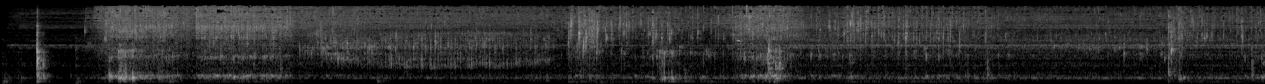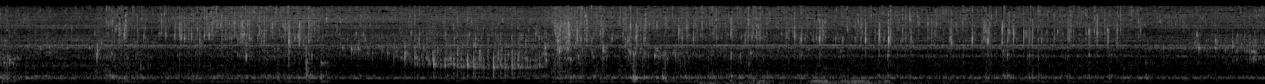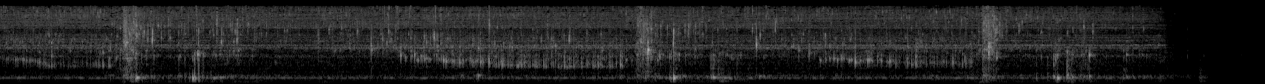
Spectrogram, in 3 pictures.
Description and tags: water run into cupped hands from bathroom tap
bathroom, cupped, from, hands, into, run, tap, water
